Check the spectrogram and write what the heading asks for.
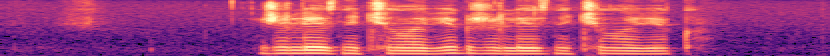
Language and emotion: Russian, neutral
